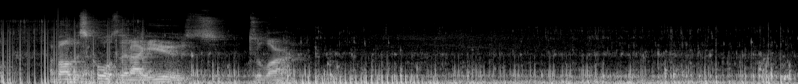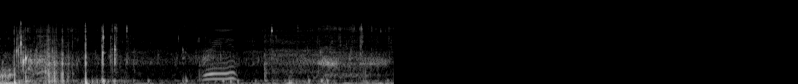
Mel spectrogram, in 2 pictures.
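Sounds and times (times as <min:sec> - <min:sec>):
water rushing and bubbling underwater: 0:00.0 - 0:11.9.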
